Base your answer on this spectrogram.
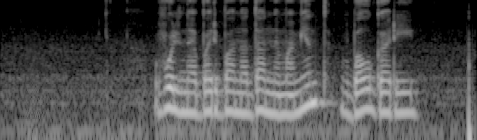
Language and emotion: Russian, neutral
